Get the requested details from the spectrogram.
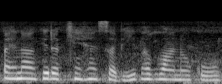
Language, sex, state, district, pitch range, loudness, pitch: Hindi, female, Chhattisgarh, Raipur, 215-260 Hz, -16 LUFS, 245 Hz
